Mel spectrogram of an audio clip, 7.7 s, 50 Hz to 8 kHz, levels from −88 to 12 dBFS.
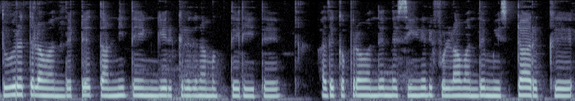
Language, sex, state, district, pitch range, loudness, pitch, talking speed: Tamil, female, Tamil Nadu, Nilgiris, 210-220 Hz, -15 LUFS, 215 Hz, 125 wpm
